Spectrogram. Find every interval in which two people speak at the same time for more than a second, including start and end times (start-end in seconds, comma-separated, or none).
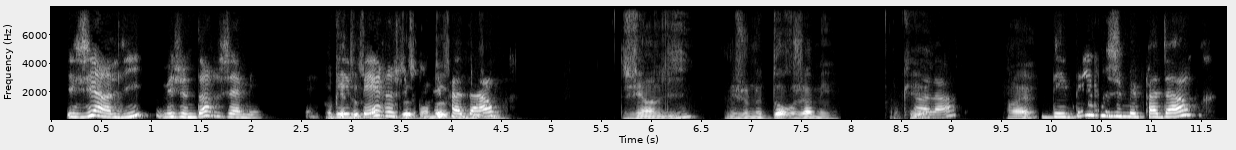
2.7-4.5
